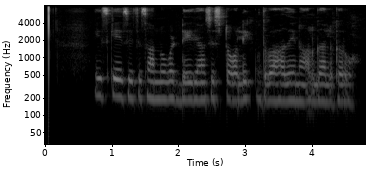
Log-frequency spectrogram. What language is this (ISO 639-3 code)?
pan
